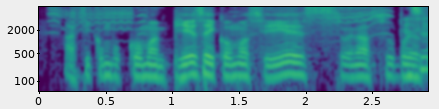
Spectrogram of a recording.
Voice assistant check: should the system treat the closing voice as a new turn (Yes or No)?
Yes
